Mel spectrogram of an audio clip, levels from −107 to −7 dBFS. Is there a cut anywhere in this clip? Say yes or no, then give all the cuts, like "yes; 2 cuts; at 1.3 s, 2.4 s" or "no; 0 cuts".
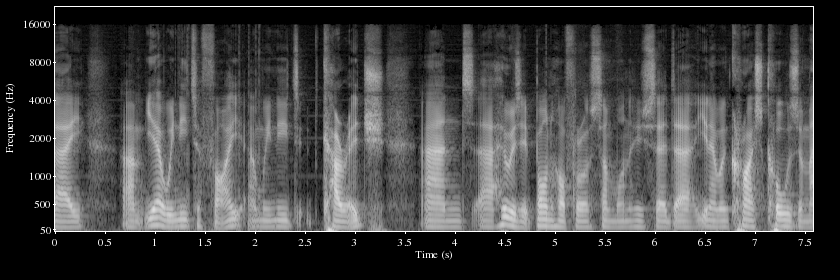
no; 0 cuts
